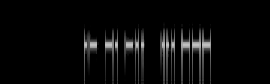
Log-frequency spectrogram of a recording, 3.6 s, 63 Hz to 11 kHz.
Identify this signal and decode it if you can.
Morse code, heard as a keyed tone, about 34 wpm, 700 Hz. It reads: AND SO
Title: Sets of 2 Words 35wpm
